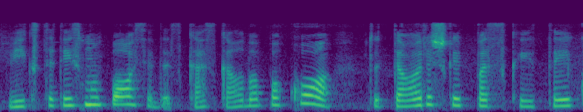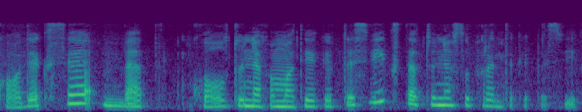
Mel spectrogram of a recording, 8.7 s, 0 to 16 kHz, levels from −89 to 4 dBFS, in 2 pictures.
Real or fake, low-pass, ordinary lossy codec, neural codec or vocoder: real; 7.2 kHz; MP3, 48 kbps; none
